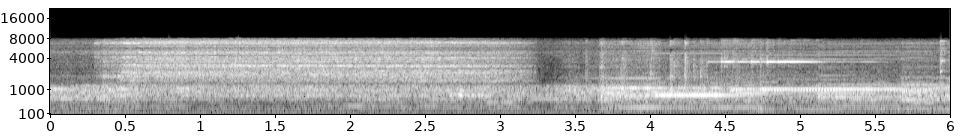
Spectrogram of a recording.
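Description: Recorded effects from a model steam locomotive's onboard sound system: a long steam-like hiss for about three seconds, then after a brief dip a set of steady ringing tones.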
